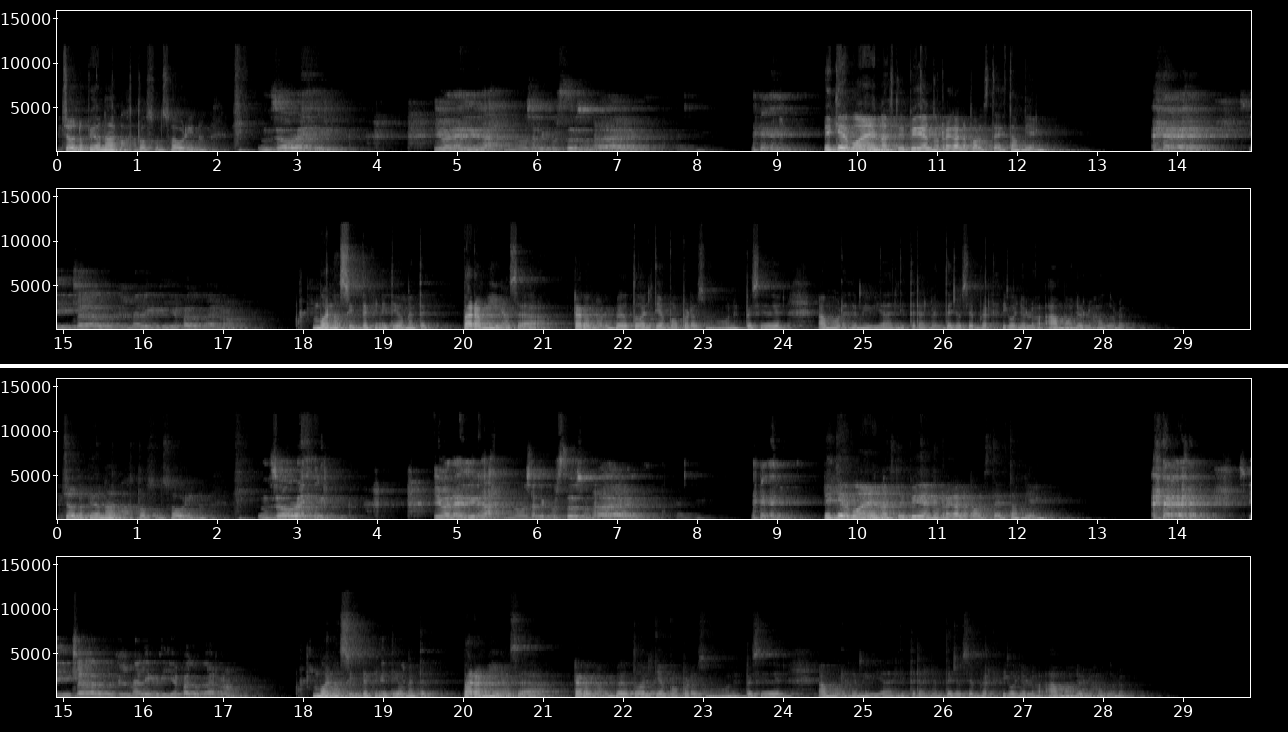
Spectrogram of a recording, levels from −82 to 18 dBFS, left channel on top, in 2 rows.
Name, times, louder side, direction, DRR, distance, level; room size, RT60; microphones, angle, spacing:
voice 1, 0.1-1.8 2.2-2.3 9.6-12.3 17.9-19.6 20.0-21.0 21.4-28.3, left 2 dB, 35° left, 7 dB, 0.5 m, -28 dB
voice 2, 2.5-3.4 3.9-4.0 4.4-7.4 7.7-8.1 8.7-9.1 10.3-10.4 13.7-17.2 19.0-19.3, right 3 dB, 75° right, 3 dB, 1.1 m, -33 dB
11.5 x 6.4 x 3.6 m, 1.2 s
head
